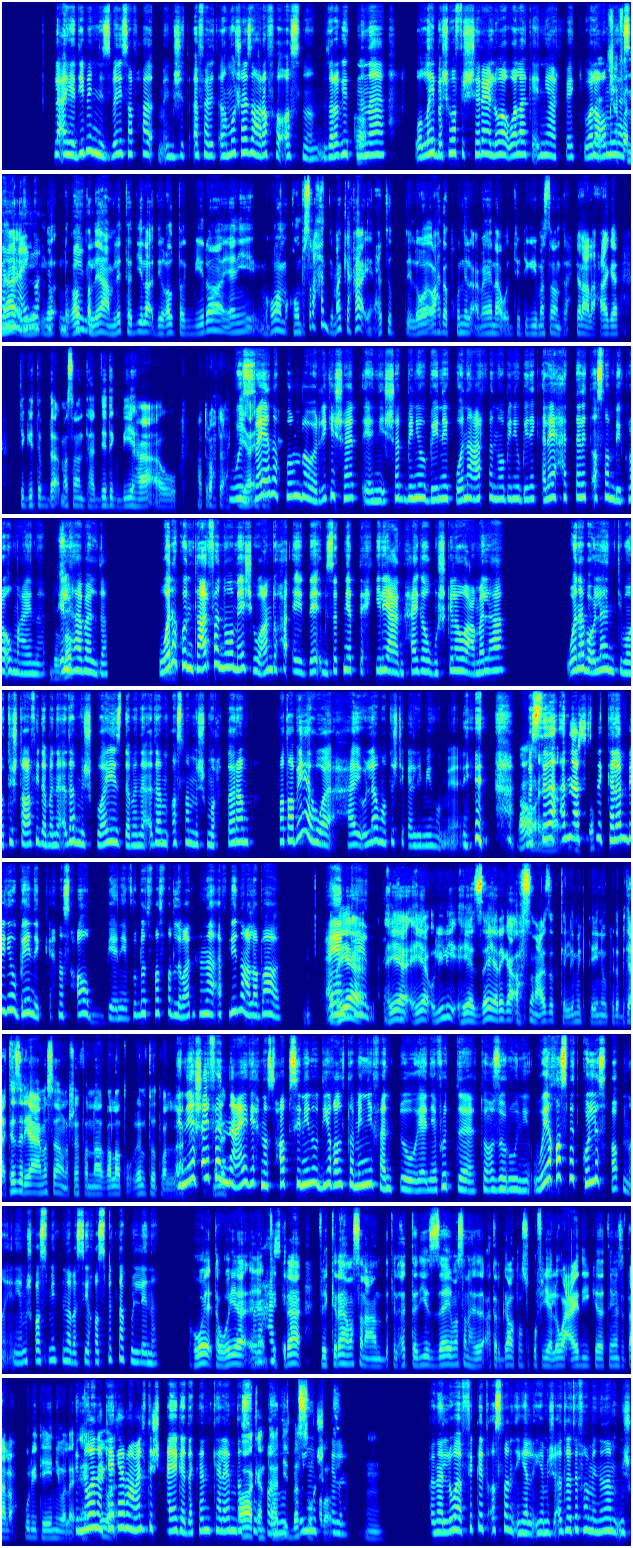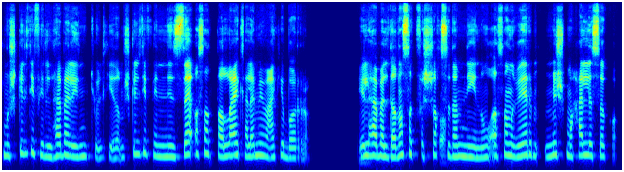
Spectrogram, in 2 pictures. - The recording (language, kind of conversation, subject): Arabic, podcast, إزاي ممكن تبني الثقة من جديد بعد مشكلة؟
- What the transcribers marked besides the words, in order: tapping; in English: "Chat"; in English: "الChat"; chuckle; other noise; laughing while speaking: "أصلًا"; unintelligible speech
